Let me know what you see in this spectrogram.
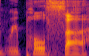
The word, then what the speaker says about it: Repulsa: So the Zero starts off about the Green Ranger, and you learn that Rita Repulsa, is that how you say her name? – Repulsa.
